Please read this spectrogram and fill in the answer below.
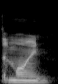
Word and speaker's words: Des Moines: but I actually consider moving out to to Damone or Daman Demone whatever the it's about like an hour hour south of a hour north of the world is pronounced Des Moines okay I was gonna say cuz an hour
